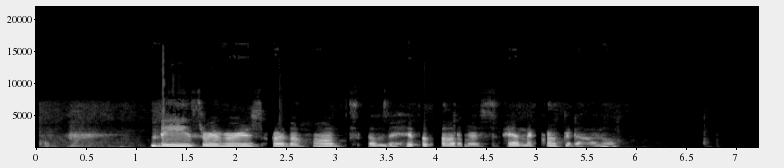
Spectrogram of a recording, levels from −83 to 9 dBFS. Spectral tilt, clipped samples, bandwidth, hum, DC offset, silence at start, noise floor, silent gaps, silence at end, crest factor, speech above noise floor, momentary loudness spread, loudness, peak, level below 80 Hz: -7 dB/octave; under 0.1%; 7.4 kHz; none; under 0.1%; 0.1 s; -82 dBFS; 3.27-3.31 s, 5.00-5.04 s; 1.4 s; 16 dB; 66 dB; 19 LU; -16 LUFS; -2 dBFS; -58 dBFS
